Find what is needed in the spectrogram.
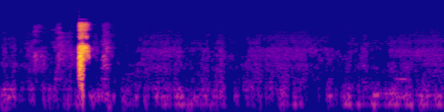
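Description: A woman's short stifled giggle, one brief burst about a second in, followed by only faint background sound.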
